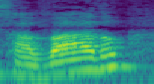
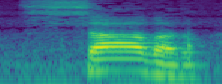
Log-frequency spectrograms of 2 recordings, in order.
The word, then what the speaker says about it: sábado: está terminada en vocal si nosotros los dejamos sin tilde tiene que sonar como palabra grave y pronunciar la salvado nunca pronunciamos sábado nosotros pronunciamos sábado y última en última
